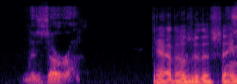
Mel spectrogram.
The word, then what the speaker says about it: Missouri: It's Missouri. We pronounce it Missouri.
